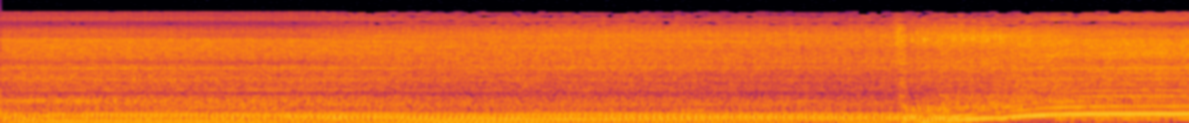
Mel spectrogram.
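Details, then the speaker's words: Small Korean-made sedan on good engine oil as the control test before an olive oil swap, hood closed with the camera under it: muffled steady running, then one clean rev that rises and settles, with no knock; it sounds healthy. "i think that's i think that sounds perfect so there's a great control test for you"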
